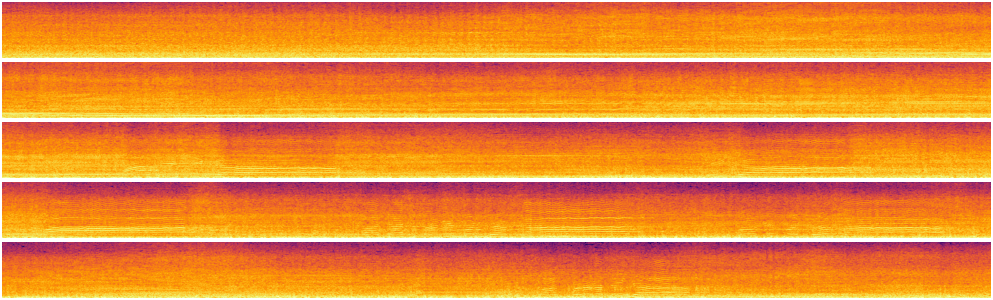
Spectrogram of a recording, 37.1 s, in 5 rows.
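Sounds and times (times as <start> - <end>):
two-stroke motorcycle engine: 0.0 - 37.0
wind noise on microphone: 0.0 - 37.0.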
